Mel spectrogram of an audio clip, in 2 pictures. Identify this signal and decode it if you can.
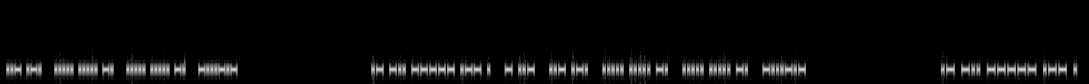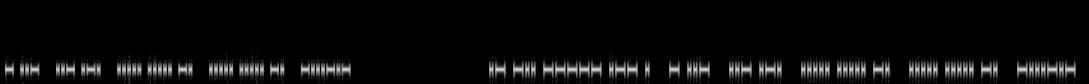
Morse code, heard as a keyed tone, about 47 wpm, 700 Hz. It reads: UR 55N 55N <BK> AD0WE TU UR 55N 55N <BK> AD0WE TU UR 55N 55N <BK> AD0WE TU UR 55N 55N <BK>
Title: Speed-Racing Common QSO Phrases Encore - 40wpm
